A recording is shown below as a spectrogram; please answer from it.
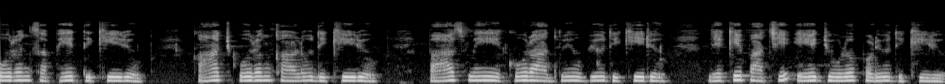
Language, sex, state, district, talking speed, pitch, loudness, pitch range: Rajasthani, female, Rajasthan, Nagaur, 140 wpm, 175 Hz, -17 LUFS, 170-185 Hz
